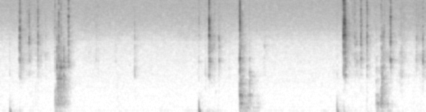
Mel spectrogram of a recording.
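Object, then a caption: Bar of soap shaved with a blade. Gloved hands shave a solid white rectangular bar of soap with embossed lettering using a utility knife blade, and slices come off. Each cut makes a short, crisp, bright scrape with a dull low thump at the start. The cuts come in scattered clusters over near silence.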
